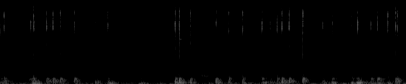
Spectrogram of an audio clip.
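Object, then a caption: Small wire muselet with metal cap. A small wire champagne muselet with a round metal cap is held in the fingers while long nails tap and scratch the cap. A rapid, uneven series of crisp, dry clicks and light scratches follows, each with a bright high edge over a soft low thump. Every tap dies away almost instantly with no ring.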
